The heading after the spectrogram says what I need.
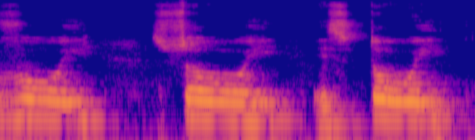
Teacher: cuando yo digo voy, soy, estoy, con la Y sola tiene sonido de vocal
